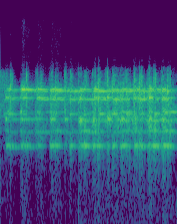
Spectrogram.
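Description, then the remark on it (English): A bell rings continuously for a few seconds, a bright, steady metallic trill at even loudness with no pauses, heard on its own without any voices. “Ring the bell for self invested and for everyone who is self invested.”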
